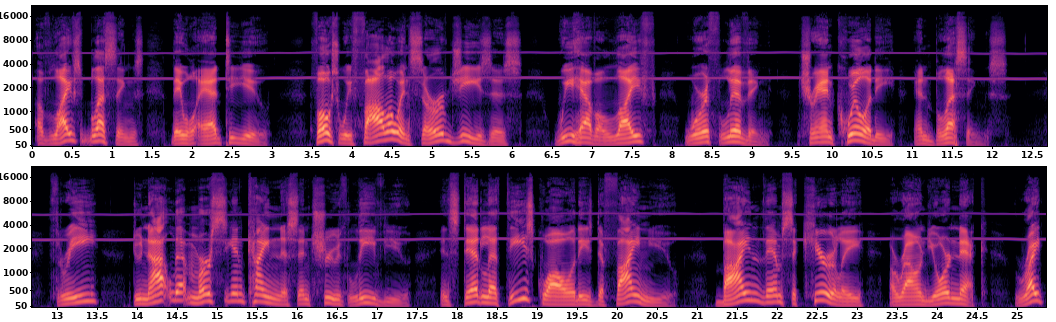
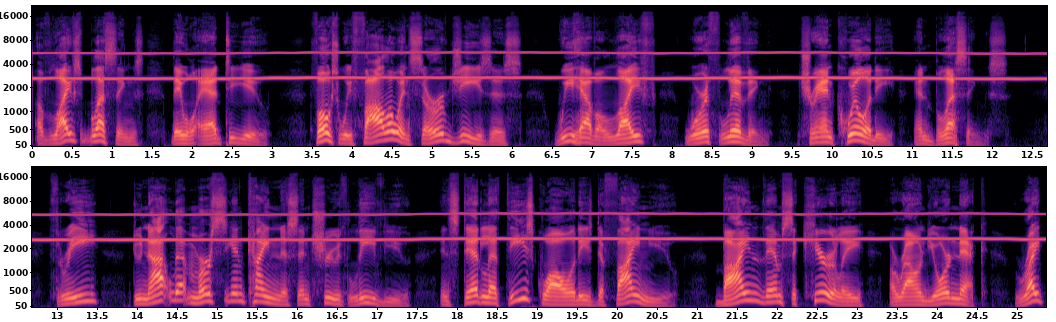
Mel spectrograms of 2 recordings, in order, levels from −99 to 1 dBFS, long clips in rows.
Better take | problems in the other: first | high-pitched whine; loud; throughout; 2.5 kHz, 6 dB below the speech; faint in the first

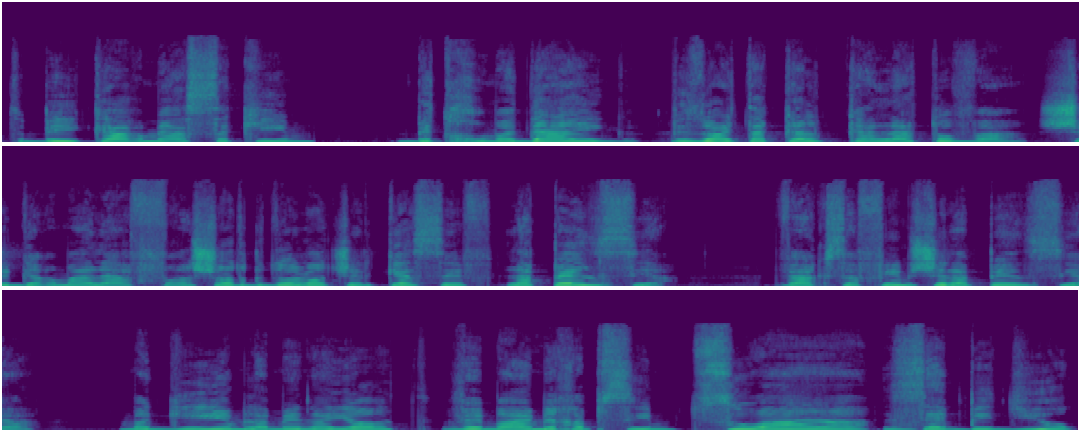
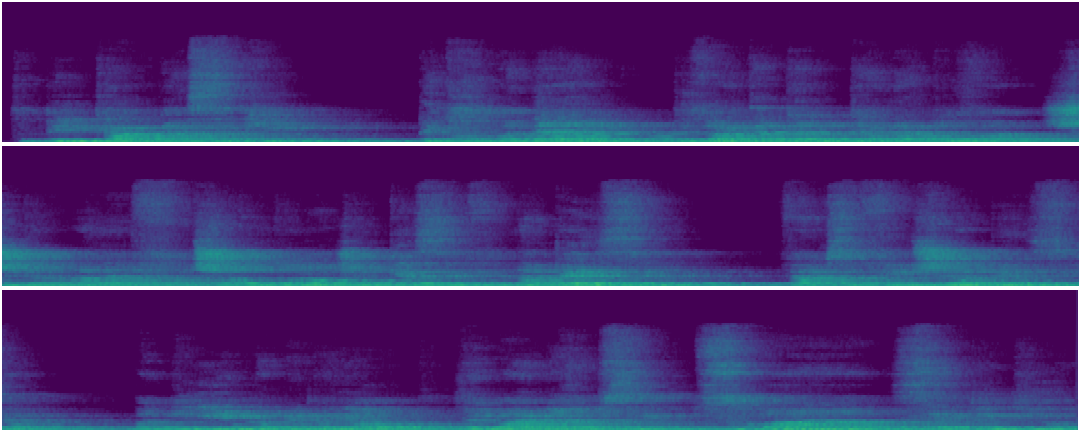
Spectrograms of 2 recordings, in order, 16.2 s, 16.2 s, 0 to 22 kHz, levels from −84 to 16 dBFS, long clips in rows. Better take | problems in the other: first | room echo; strong; dies away in 2.1 s // off-mic speech; far

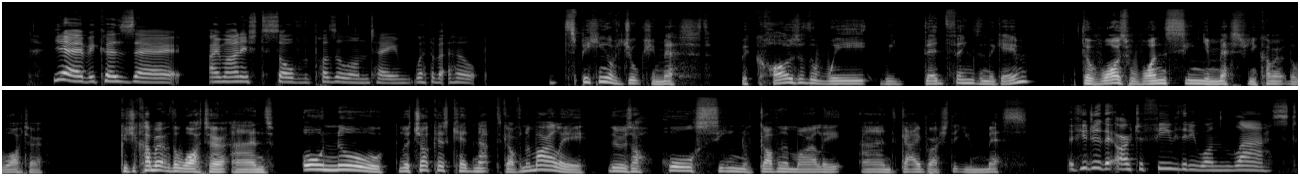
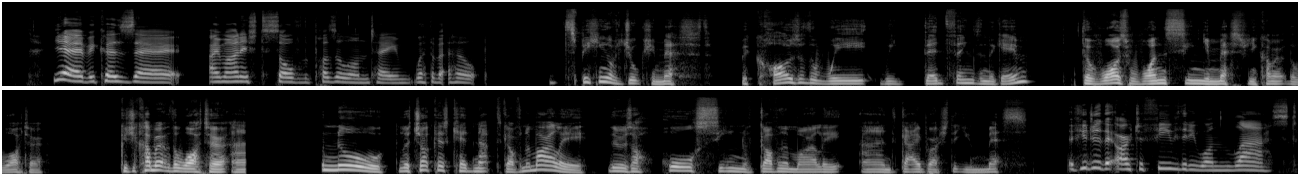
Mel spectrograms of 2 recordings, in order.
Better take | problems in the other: first | audio cutting out; at 15 s for 1 s

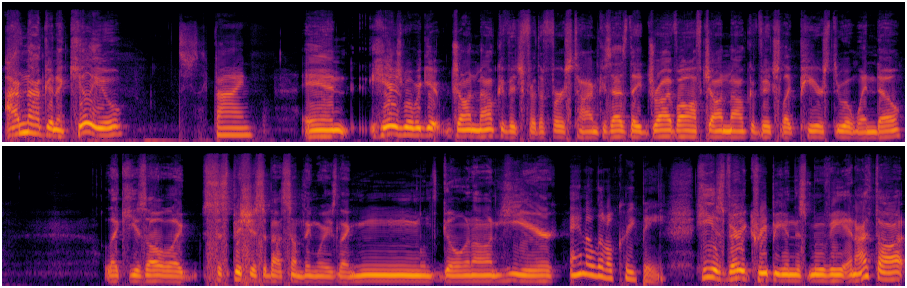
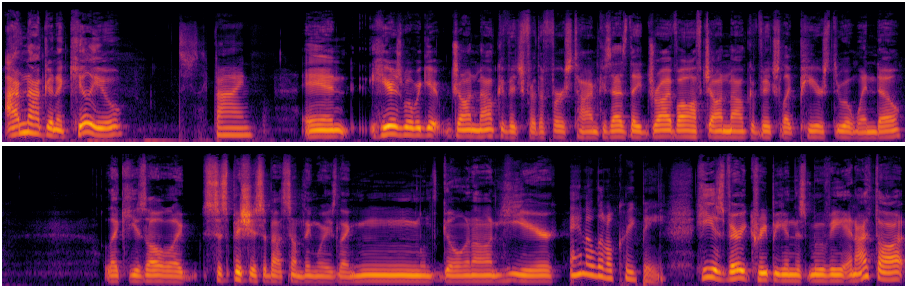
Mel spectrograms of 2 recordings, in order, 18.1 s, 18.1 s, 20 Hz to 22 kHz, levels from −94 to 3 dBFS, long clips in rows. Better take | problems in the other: second | distortion; slight; 10 dB below the speech

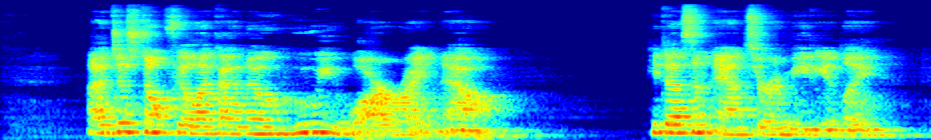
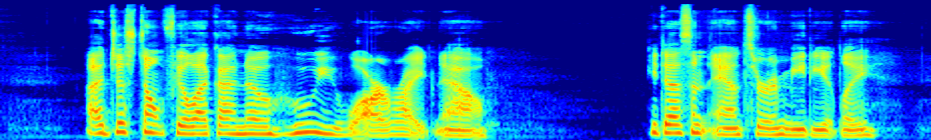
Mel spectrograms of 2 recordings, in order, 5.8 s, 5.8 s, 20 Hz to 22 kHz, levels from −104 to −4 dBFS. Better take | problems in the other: second | off-mic speech; far // room echo; slight; dies away in 0.4 s

